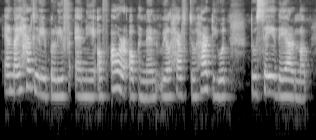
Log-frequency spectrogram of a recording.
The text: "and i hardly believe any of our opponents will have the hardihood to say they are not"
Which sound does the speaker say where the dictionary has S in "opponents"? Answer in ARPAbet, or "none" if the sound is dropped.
none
